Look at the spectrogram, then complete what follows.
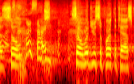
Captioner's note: laughs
